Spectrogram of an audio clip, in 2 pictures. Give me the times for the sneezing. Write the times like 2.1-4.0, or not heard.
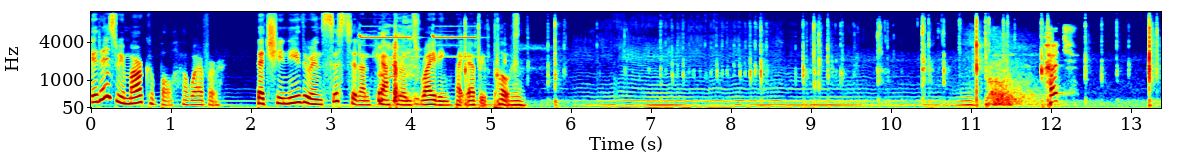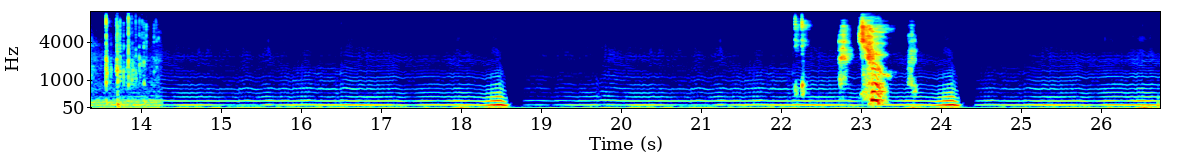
3.6-4.2, 11.2-12.3, 22.2-23.7.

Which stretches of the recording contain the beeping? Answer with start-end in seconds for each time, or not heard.
3.4-5.0.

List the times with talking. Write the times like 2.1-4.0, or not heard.
0.0-5.4.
